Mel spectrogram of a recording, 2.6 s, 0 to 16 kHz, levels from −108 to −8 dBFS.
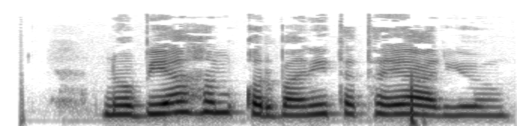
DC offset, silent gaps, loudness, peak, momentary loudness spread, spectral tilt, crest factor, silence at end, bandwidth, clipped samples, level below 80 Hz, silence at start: under 0.1%; none; -21 LUFS; -4 dBFS; 6 LU; -7.5 dB/octave; 18 dB; 0.05 s; 7.8 kHz; under 0.1%; -54 dBFS; 0.5 s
